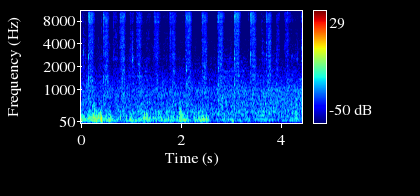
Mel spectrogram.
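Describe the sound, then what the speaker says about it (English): Rapid, rhythmic bursts from a trigger spray bottle hiss close by as cleaner is sprayed onto a tire, about a dozen pumps in quick succession. "I'm just going to basically spray the entire"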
